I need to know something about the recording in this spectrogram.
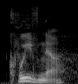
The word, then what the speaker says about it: cuimhne: They had to be a master of cuimhne, that's how you say it in Gaelic.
